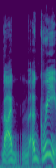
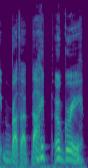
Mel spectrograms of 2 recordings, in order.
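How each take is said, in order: First: "I agree" with stress and a rise on "agree"; rising agree. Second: "I agree" with the "I" punched hard; stress on I. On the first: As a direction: lift "agree" upward, questioning lilt. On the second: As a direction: lean on "I" in "I agree". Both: A narrator's reading. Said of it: "with a conspiratorial laugh".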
